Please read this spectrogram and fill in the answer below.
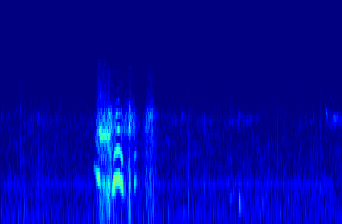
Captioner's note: sobs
